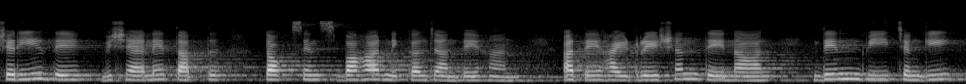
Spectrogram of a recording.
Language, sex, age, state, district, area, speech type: Punjabi, female, 30-45, Punjab, Hoshiarpur, urban, spontaneous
